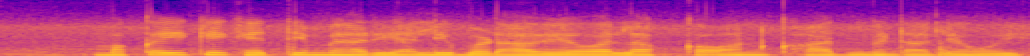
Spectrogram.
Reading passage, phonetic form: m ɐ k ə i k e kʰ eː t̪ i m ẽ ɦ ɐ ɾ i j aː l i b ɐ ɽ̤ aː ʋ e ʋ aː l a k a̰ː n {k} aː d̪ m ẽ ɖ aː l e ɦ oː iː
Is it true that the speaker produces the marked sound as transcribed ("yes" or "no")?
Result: no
